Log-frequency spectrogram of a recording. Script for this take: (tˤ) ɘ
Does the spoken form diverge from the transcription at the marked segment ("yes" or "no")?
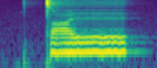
no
